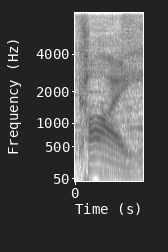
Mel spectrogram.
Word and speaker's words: chi: We were looking for Kai. It's not Chi but it's not is pronounced Kai.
